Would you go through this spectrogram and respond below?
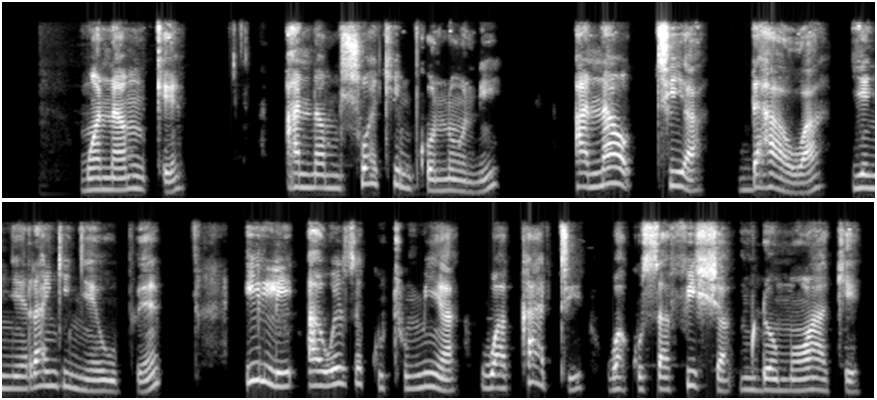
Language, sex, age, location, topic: Swahili, male, 18-24, Nairobi, health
